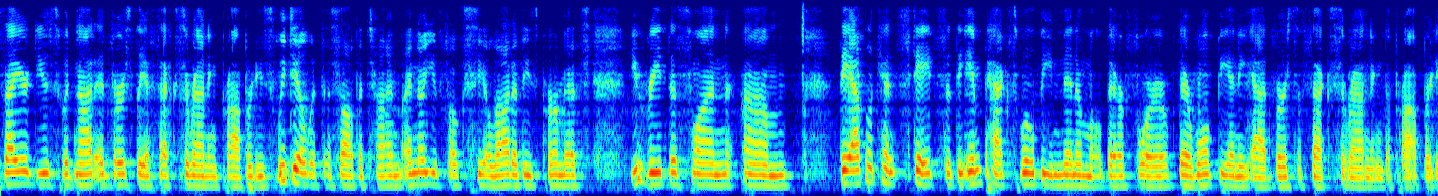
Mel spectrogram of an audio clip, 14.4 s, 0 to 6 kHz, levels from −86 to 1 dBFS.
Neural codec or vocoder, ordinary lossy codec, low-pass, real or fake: none; AAC, 32 kbps; 5.4 kHz; real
